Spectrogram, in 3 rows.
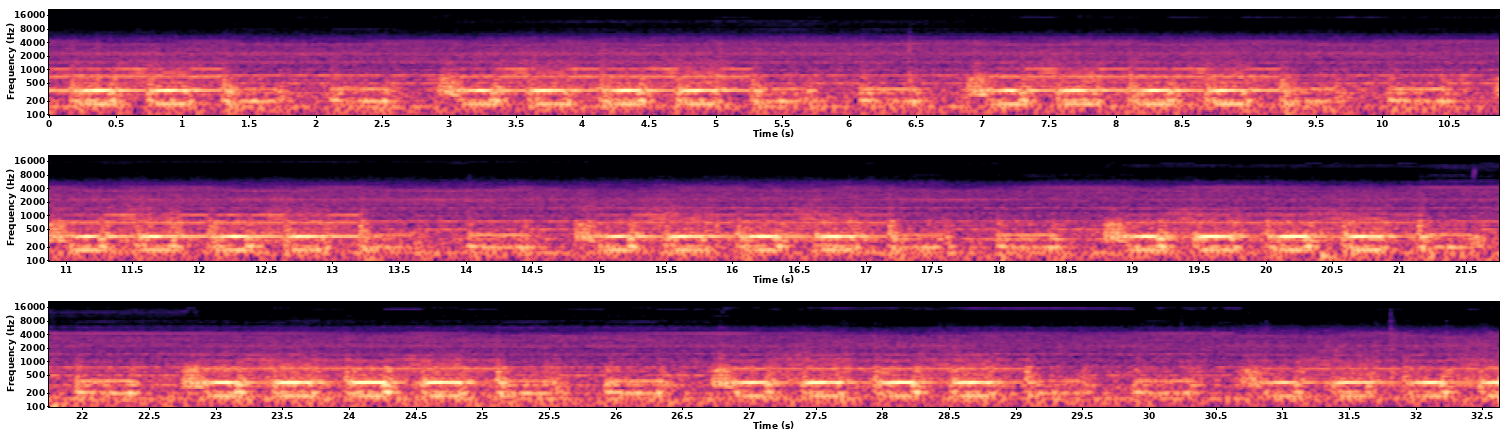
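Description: Panospace 3D printer's stepper motors whining in steady pitched tones as the print head traces the walls of a small hollow cube. Each lap starts and stops the same tones in a pattern that repeats about every four seconds.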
